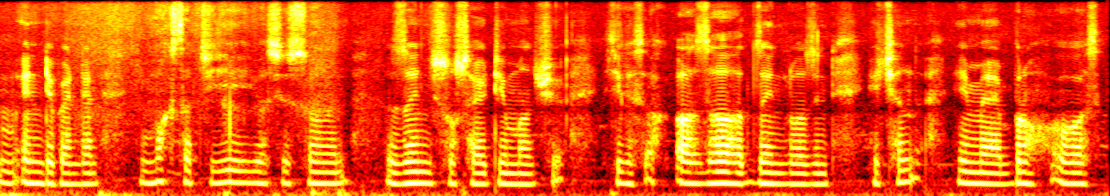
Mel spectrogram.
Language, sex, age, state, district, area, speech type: Kashmiri, male, 30-45, Jammu and Kashmir, Ganderbal, rural, spontaneous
